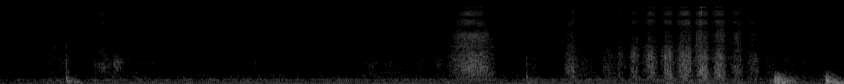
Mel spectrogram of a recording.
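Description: A knife sawing through a crisp, flaky croissant on a wooden cutting board: scattered scraping strokes, a longer rasp around the middle, then a quicker run of about four or five strokes a second. Two low thumps just before the end.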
